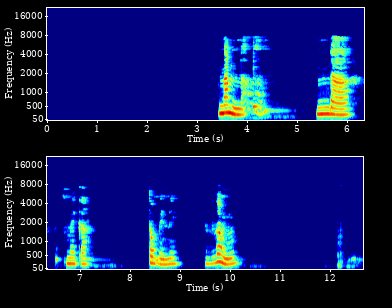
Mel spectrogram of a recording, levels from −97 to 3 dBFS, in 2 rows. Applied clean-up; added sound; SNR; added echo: neural mask model DeepFilterNet 3.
